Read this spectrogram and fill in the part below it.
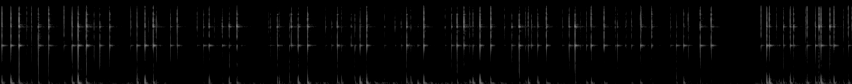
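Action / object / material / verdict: tap / small ceramic jar / ceramic / none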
